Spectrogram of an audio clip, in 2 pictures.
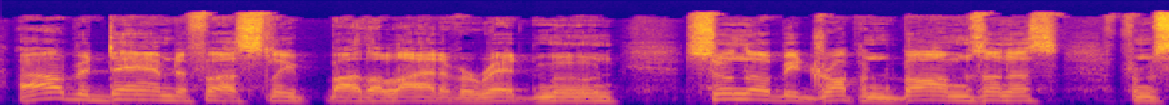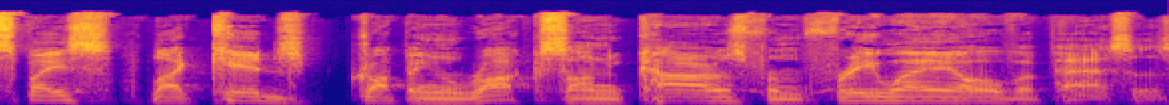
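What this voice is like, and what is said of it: Put-on Southern US accent. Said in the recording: “I will do this in a southern accent”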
